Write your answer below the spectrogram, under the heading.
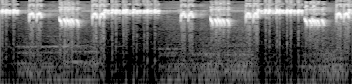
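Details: Konin singing on a cage-bird training master recording: quick alternating high chirps and short descending buzzy notes in rapid phrases, repeated without pause.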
